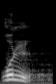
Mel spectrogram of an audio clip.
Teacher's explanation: ya lam sukun cukup masuk tanpa dipantulkan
